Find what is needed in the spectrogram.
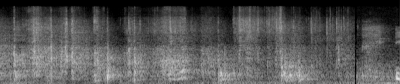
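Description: A cardboard frozen-pizza box being pulled open and its contents handled: a dense run of rustling and tearing.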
